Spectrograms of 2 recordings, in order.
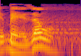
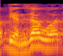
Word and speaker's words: bể dâu: À, ví dụ như bể dâu, thì đúng là biển dâu, nhưng mà nếu mà đọc là biển dâu thì nó gì? Nghe nó không hay mà nó không chiều tượng, cho nên các cụ đọc là bể dâu.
